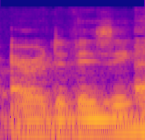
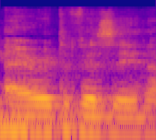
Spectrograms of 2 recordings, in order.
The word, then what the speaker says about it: Eredivisie: I can't really pronounce the league name very well. Eredivisie. – Eredivisie, that's the one.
